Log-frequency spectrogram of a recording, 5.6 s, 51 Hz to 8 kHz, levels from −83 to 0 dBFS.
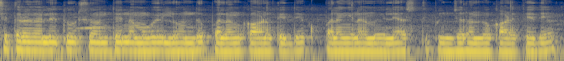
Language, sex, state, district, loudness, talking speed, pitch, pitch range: Kannada, male, Karnataka, Bidar, -15 LUFS, 115 wpm, 115 Hz, 115-125 Hz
